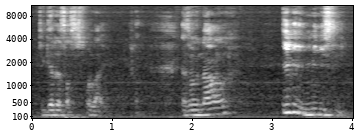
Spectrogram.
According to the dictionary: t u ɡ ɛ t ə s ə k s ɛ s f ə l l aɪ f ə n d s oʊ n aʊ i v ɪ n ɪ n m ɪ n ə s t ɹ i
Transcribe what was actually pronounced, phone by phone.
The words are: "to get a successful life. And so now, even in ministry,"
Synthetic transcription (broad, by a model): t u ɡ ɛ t ə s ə s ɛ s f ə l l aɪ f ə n s oʊ n aʊ i v ɪ n ɪ n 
